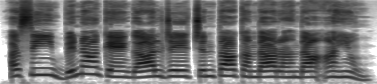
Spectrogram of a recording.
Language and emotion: Sindhi, neutral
